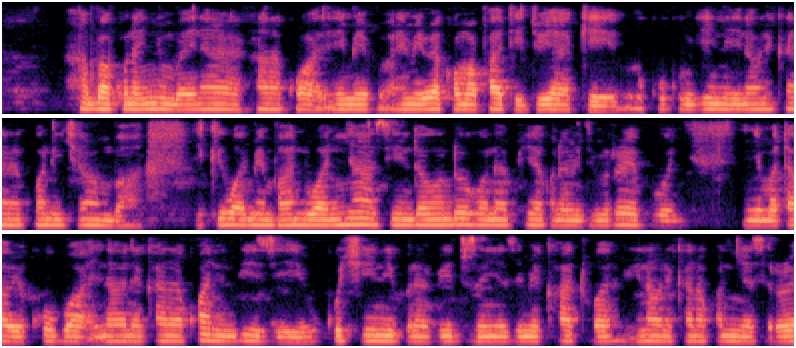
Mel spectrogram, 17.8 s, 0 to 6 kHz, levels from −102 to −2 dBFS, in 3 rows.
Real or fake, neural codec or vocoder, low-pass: real; none; 5.4 kHz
